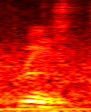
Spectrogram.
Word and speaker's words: wrist: The letter W is silent when it's at the start of a word before the letter R, like wrong, road, and wrist.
